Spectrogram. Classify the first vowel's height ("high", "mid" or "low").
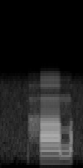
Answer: low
